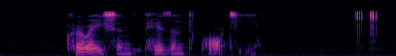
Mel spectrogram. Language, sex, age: English, female, 20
